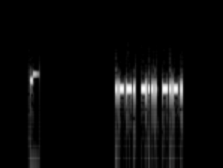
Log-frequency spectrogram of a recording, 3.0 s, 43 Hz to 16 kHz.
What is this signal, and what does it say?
Morse code, heard as a keyed tone, about 47 wpm, 700 Hz. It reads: PBC
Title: USA Call Sign Postfixes - 3 Letters 50wpm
